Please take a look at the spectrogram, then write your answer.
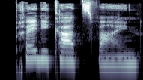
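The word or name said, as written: Prädikatswein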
